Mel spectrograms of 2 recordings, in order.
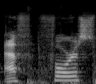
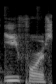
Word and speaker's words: eForce: But from what I understand, eForce, which is probably supposed to be pronounced like F-Force, but eForce sounds much more badass.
